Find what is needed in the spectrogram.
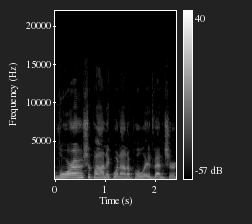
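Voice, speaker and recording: A woman with an American accent and a normal speaking voice talks at a fairly quick pace and fairly high pitch with ordinary pitch variation, in a very clean recording with a silent background. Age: 50s. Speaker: podcast host and caterer. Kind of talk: casual chat. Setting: studio.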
